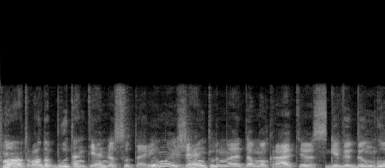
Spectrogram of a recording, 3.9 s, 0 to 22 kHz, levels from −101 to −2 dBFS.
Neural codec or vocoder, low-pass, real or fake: vocoder, 44.1 kHz, 128 mel bands, Pupu-Vocoder; 10.8 kHz; fake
